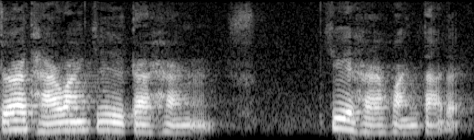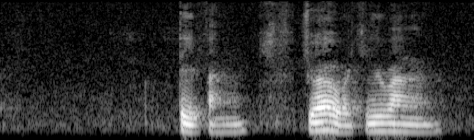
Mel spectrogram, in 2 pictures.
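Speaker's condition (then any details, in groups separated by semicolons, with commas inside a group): Hearing impairment; Skype video calls hard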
